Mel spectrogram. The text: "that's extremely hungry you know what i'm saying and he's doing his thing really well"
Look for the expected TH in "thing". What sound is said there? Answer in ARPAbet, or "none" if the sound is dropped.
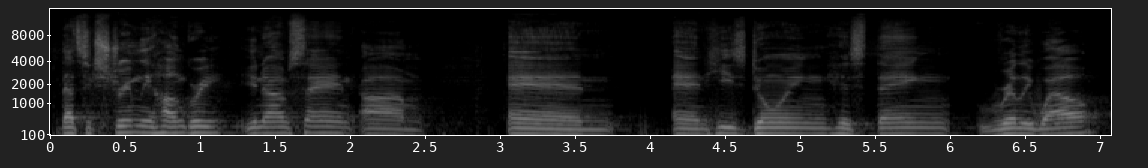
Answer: TH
